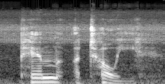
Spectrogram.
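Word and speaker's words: Pimiteoui: in 1910 when he was president so it's pronounced pim atoy it's good to know so i thought i'd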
